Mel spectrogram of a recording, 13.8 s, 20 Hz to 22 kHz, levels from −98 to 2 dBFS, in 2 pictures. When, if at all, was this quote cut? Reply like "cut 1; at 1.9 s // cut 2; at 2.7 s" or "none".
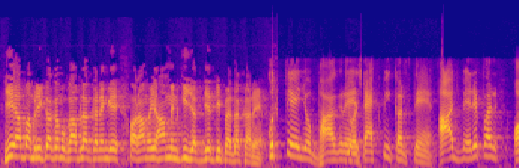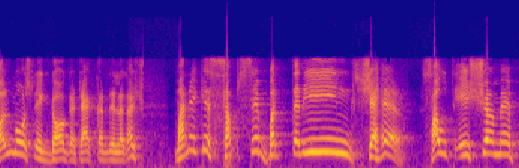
cut 1; at 3.5 s // cut 2; at 4.6 s // cut 3; at 8.8 s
